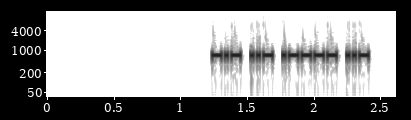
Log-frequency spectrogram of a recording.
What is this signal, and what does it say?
Morse code, heard as a keyed tone, about 51 wpm, 700 Hz. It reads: KU1U
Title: USA Call Signs - 4 Characters - Repeated 2x - 50wpm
